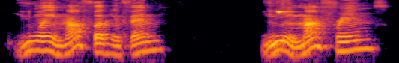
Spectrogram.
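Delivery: ordinary delivery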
